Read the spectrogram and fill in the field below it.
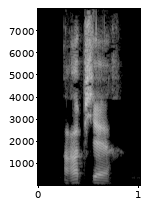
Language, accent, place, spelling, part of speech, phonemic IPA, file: French, France, Lyon, rapière, noun, /ʁa.pjɛʁ/, LL-Q150 (fra)-rapière.wav
- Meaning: rapier (sword)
